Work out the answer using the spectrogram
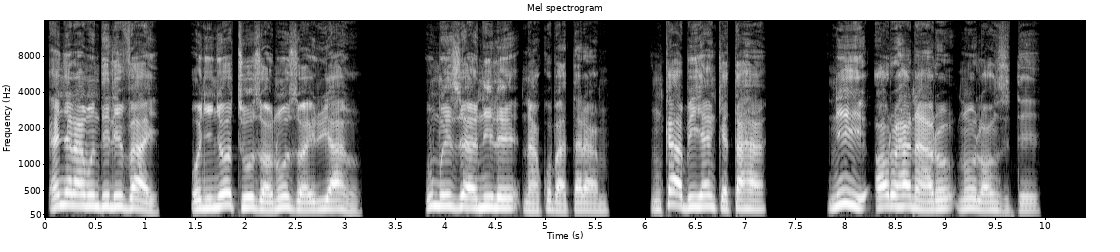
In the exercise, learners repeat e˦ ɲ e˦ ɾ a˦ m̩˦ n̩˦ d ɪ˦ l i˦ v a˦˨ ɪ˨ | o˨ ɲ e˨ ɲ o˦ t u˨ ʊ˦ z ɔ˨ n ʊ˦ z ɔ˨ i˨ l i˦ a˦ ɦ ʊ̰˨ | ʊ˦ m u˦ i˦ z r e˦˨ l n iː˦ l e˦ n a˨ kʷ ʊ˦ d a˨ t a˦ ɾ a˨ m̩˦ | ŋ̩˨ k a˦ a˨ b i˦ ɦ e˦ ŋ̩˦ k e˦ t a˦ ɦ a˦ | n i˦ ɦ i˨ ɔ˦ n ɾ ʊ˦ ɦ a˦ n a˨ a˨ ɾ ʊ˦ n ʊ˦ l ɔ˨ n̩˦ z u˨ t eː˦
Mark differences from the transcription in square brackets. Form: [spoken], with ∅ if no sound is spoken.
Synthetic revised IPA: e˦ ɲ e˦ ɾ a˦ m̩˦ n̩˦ d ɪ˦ l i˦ v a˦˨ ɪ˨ | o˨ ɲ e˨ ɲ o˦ t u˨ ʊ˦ z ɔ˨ n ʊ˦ z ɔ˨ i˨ [ɾ] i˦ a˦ ɦ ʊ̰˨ | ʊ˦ m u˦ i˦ z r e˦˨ l n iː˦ l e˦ n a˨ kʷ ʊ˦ [b] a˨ t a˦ ɾ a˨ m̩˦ | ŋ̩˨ k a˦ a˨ b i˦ ɦ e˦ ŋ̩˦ k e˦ t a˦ ɦ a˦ | n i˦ ɦ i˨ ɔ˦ [∅] ɾ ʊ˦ ɦ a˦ n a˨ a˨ ɾ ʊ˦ n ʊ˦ l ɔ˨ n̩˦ z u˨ t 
